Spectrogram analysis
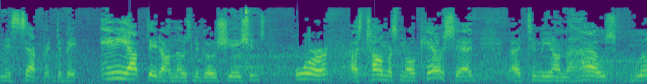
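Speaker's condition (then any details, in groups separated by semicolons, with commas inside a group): No condition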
